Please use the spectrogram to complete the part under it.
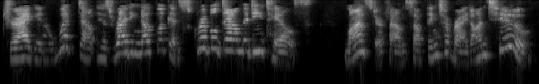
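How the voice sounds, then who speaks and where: An American woman reads to children in a storybook style. Her voice is bright and highly animated, like a teacher addressing a class. The livestream audio is a little dull. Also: normal speed. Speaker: teacher and children's author reading her book. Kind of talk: children's storybook read-aloud. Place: at home, on a live video stream.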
